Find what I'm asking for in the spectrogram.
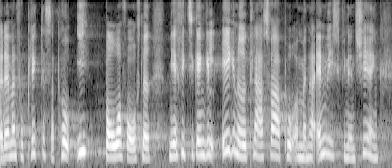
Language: Danish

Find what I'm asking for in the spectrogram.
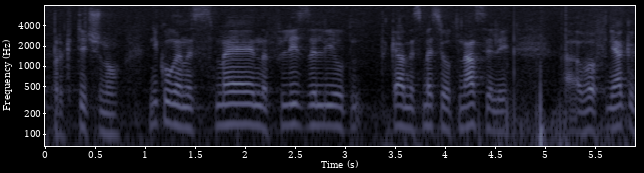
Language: Bulgarian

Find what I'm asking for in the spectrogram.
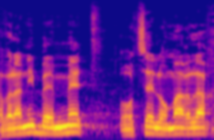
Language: Hebrew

